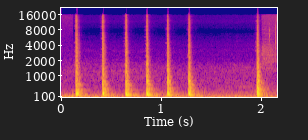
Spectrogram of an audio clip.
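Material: Plastic.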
